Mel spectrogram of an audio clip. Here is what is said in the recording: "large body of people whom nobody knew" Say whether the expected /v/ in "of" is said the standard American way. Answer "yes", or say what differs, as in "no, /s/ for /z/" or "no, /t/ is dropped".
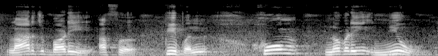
no, /p/ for /v/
